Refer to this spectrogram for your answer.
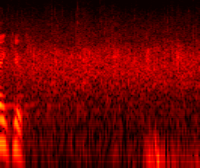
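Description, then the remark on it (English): A crowd claps steadily in a dense, even wash of applause that holds for about two seconds, with a brief bit of speech at the very start. “Give him a big hand clap.”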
